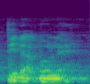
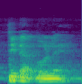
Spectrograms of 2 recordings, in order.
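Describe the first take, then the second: No difference in how they are said.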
